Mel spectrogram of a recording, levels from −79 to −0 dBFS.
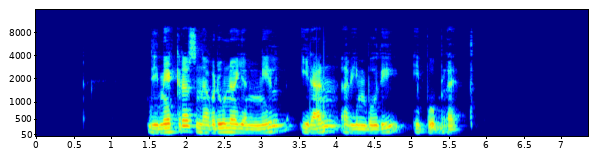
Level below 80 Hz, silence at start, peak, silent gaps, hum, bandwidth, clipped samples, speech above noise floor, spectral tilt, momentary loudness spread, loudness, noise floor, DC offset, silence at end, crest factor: -76 dBFS; 1.5 s; -6 dBFS; none; none; 10 kHz; under 0.1%; 53 dB; -5.5 dB/octave; 10 LU; -27 LUFS; -80 dBFS; under 0.1%; 1.55 s; 22 dB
